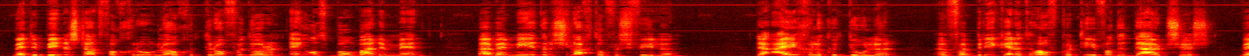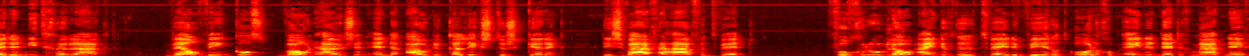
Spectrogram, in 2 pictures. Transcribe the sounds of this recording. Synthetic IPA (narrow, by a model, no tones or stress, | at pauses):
ʋɛɹt̚dəbɪnənstɑtfɑnχrunlowχətrɔfəndʊːɾənɛŋəlˠzbɔmbaɹdəmɛnt | ʋaːɹʋɛjmɪːɹdəɾəslɑχtɔfəɹsfilən | d̥əʔɛjχənləkədulən | ənfabrikɛnətɦowft̚kʋaɹtiːɹvɑndədœɥtsəs | ʋɛɹdənːitχəraːkt | ʋɛlˠʋɪŋkəlˠsʋownɦœɥzənɛndəʔʌwdəkalɪkstəskɛrk | d̥izʋaːɹχəɦaːvəntʋɛɹt | fʊːɹχrunlowʔɛjndəχdədətʋejdəʋɪːɾəlˠtʊːɹlɔχɔpejnəndɛɹtəχmaːɹtne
